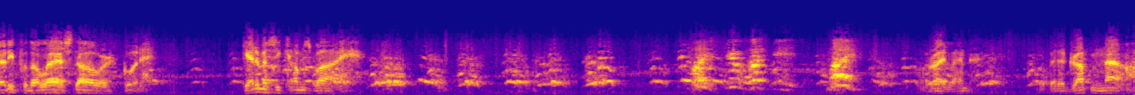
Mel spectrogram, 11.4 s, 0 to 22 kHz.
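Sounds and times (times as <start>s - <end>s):
speech: 0.0s - 1.7s, 2.4s - 4.0s, 10.6s - 11.3s
several huskies barking and yipping: 0.0s - 11.3s.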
